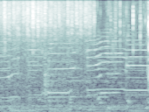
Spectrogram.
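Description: Seasoning-rub shaker shaken over a bowl of filling, the dry granules rattling, over background music.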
